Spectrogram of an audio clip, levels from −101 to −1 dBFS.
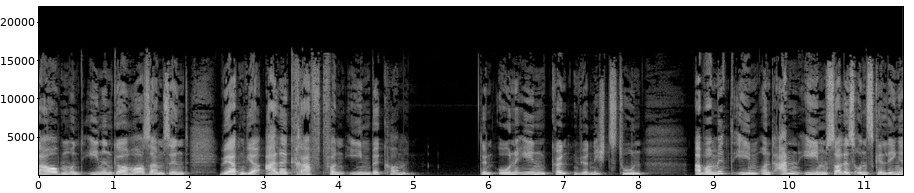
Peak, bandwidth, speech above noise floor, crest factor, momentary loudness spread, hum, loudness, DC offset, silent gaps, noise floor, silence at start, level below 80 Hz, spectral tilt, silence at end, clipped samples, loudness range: -4 dBFS; 16.5 kHz; 58 dB; 20 dB; 9 LU; none; -24 LUFS; under 0.1%; none; -81 dBFS; 0 s; -68 dBFS; -5 dB/octave; 0 s; under 0.1%; 5 LU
